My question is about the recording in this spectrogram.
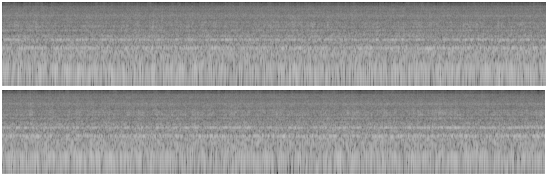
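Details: Well pump coming up to pressure after fixing a waterlogged tank with air from a compressor: steady, even motor hum at constant pitch, no knocking or surging, running normally.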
